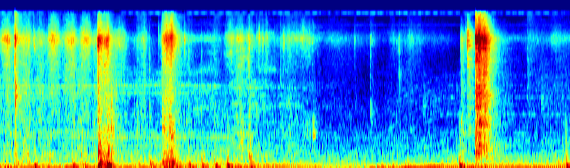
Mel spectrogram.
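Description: Scissors cutting the packing tape on a cardboard box: a few short, scratchy cuts, the loudest near the end.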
